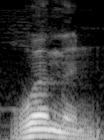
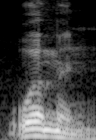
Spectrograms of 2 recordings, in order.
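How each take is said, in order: The two takes are said the same way.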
